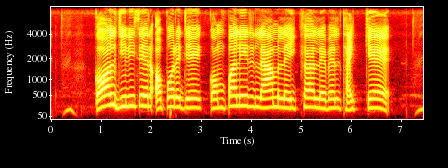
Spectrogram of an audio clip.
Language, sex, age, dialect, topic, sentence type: Bengali, male, 41-45, Jharkhandi, banking, statement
